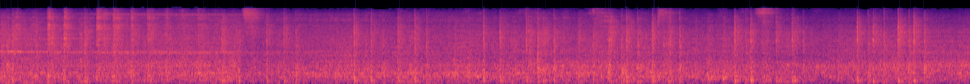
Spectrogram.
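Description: Passenger train coaches rolling past close by: a loud steady running noise, with the wheels clacking again and again over the rail joints.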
